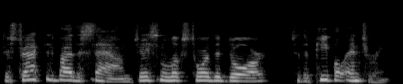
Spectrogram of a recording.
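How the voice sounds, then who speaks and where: A man's voice: sits high, moderate pace, darkish tone. Man reading stage directions, lo-fi. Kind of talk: screenplay reading. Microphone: video call. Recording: lo-fi video call audio.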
